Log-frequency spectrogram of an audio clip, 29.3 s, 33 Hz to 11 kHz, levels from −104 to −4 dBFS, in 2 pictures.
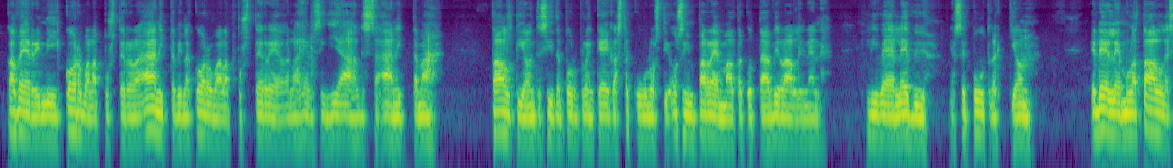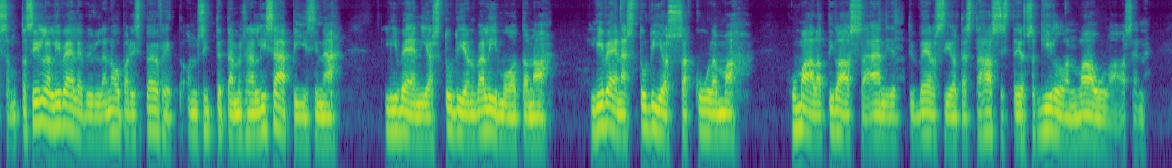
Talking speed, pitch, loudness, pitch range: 110 wpm, 105 Hz, -18 LUFS, 95-115 Hz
